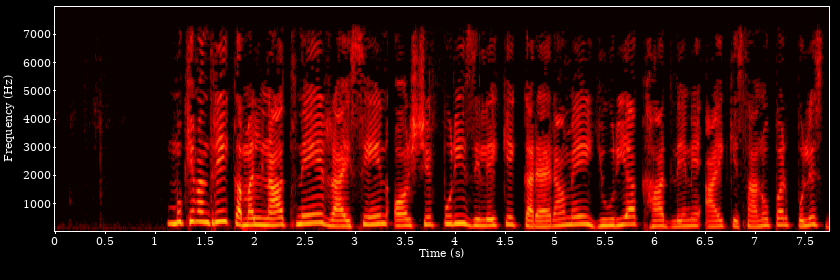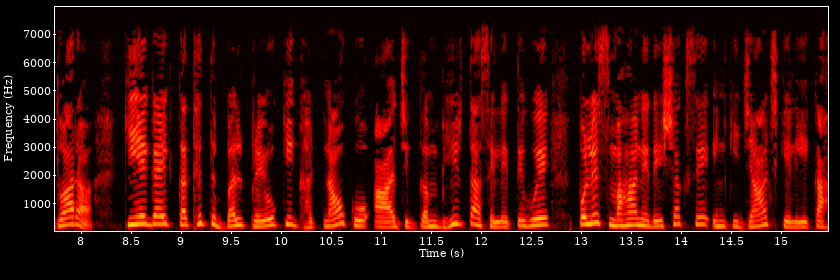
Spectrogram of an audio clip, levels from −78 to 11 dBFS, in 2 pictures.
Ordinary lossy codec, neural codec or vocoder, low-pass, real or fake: none; none; 7.2 kHz; real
